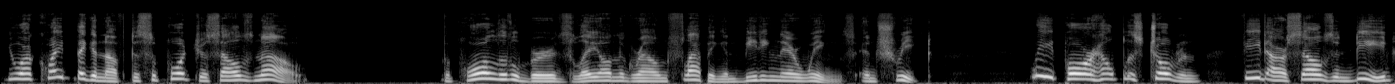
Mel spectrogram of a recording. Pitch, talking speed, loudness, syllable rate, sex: 190 Hz, 135 wpm, -17 LUFS, 4.1 syllables/s, male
